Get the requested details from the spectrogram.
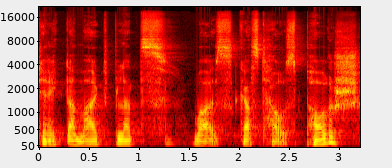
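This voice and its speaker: Speaking very slowly, a man uses a fairly low pitch with ordinary variation. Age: 40s. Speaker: podcaster. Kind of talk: casual solo monologue.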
